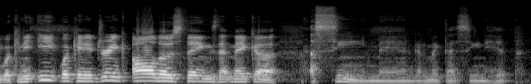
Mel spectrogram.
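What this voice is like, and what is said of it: Old-style radio disc jockey voice. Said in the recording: “sometimes I want to like get in here with my radio voice. I do that old disc jockey thing.”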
